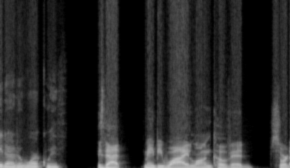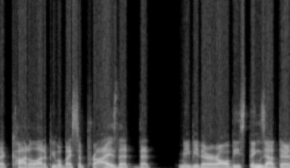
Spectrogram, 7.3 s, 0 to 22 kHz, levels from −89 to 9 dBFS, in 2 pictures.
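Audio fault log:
throughout, sample clock jitter: the converter's timing wanders by a few microseconds, so fast-changing parts of the speech are sampled at the wrong instant, leaving a grainy hiss roughly 30 dB below the signal that swells on loud, bright sounds and disappears in pauses, unlike steady background noise.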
